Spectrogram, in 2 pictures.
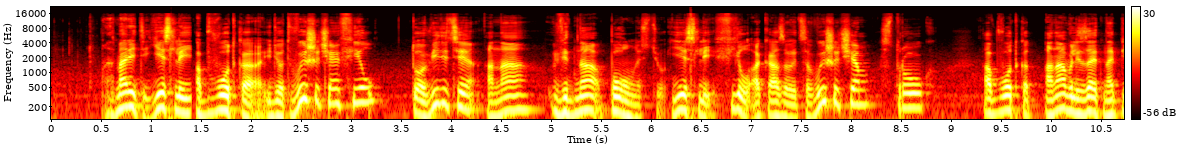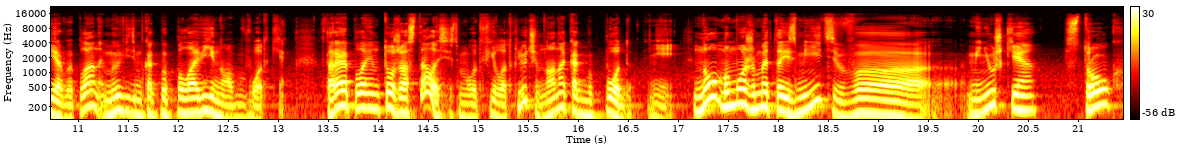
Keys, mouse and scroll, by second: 0.5 space, 1.3 click, 3.0 click, 6.9 click, 9.2 click, 15.2 click, 17.0 click, 17.7 click, 19.7 click.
